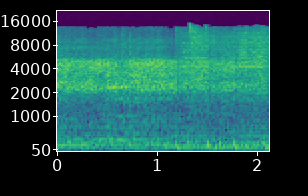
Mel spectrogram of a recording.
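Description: Punk band playing loud and live: distorted electric guitar with bass and drums.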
